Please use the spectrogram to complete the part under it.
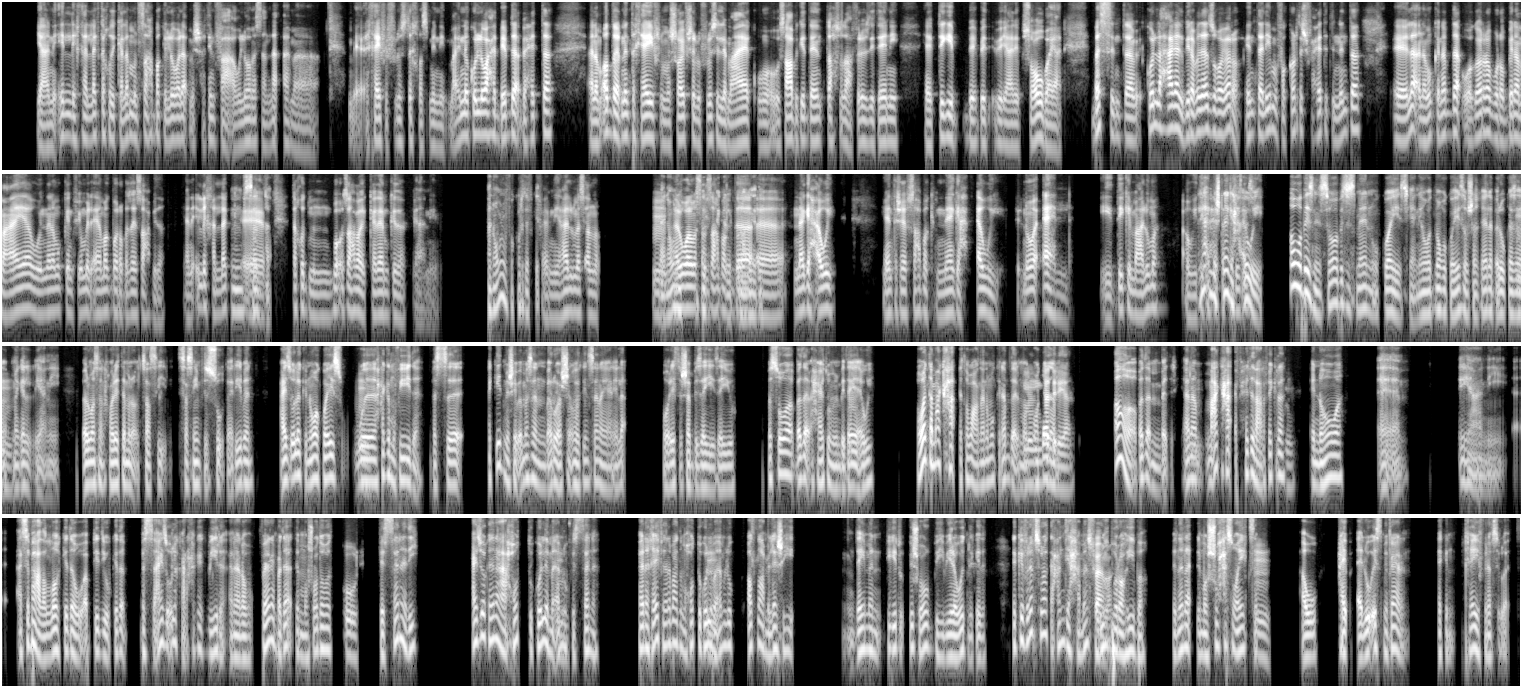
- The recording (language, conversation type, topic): Arabic, advice, إزاي أقدر أتخطّى إحساس العجز عن إني أبدأ مشروع إبداعي رغم إني متحمّس وعندي رغبة؟
- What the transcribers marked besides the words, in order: in English: "الbusiness؟"; in English: "business"; in English: "businessman"; tapping; unintelligible speech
